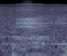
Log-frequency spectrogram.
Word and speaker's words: Melek: Moleque, é Moleque mesmo o sobrenome? Como é que se pronuncia? É Jorge, né? Melek, isso.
